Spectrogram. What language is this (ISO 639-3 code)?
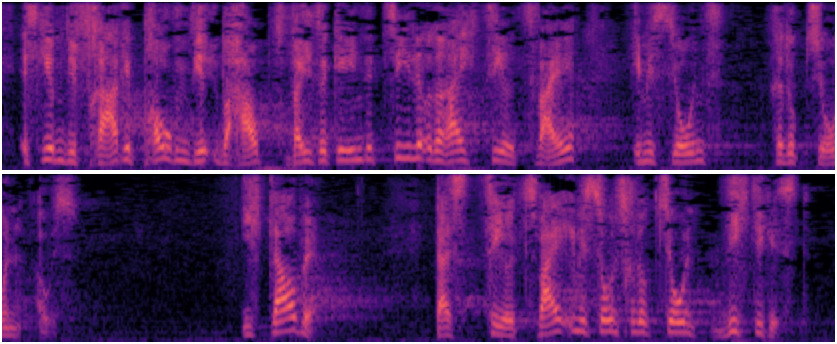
deu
